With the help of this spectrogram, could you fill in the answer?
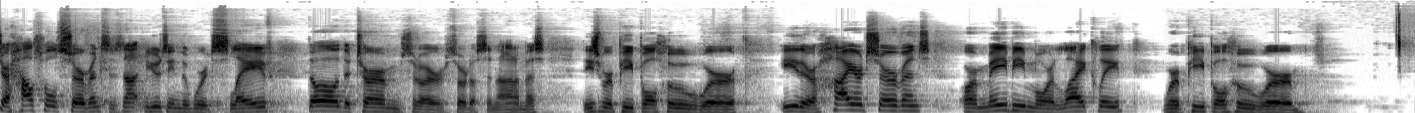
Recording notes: Welcome to the 2023 Michigan Conference Camp Meeting.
